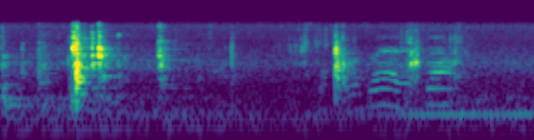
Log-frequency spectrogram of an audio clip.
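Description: Front CV axle being worked out of the differential: one sharp metallic clunk about half a second in, with lighter clicks around it. A short stretch of voice follows over a low steady hum.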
